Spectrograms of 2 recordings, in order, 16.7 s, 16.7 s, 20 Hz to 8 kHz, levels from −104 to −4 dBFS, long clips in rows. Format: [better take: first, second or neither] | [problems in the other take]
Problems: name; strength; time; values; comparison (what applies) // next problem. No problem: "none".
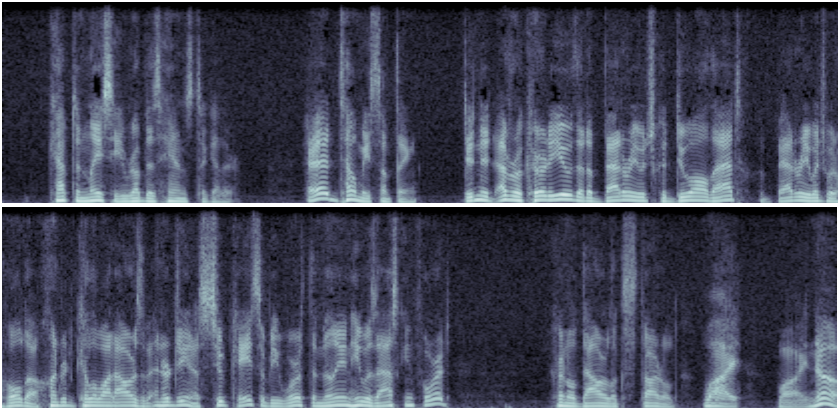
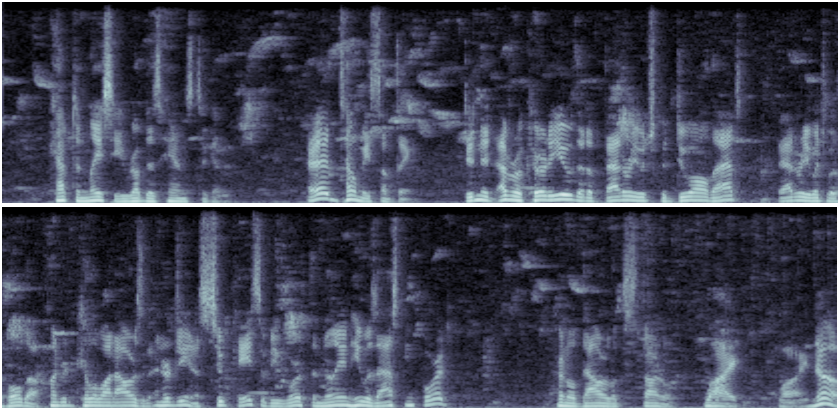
first | noise reduction (classical method log-MMSE)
